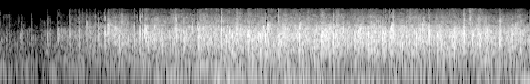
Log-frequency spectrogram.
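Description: Steady crowd applause and clapping inside a Batman Telltale video game scene, building over the first second and then holding at a dense, moderately loud level throughout, with no voices heard.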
